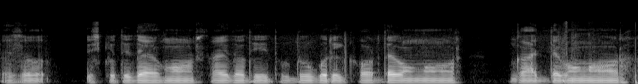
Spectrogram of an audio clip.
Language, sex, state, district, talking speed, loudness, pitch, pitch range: Chakma, male, Tripura, Unakoti, 105 wpm, -20 LUFS, 90 Hz, 85-90 Hz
